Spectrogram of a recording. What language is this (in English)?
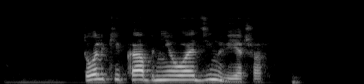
Belarusian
